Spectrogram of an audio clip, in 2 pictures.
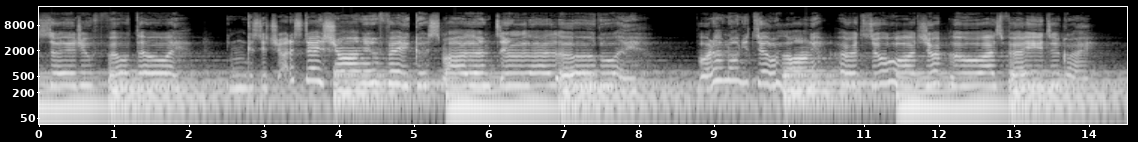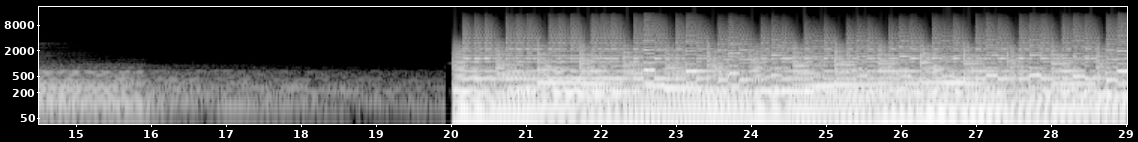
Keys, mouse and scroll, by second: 0.0-1.8 drag, 2.4 click, 6.0 click, 7.1 click, 9.2-10.2 drag, 11.5-14.5 drag, 15.0-18.0 drag, 20.1 space, 23.4-26.4 scroll down 1, 27.3 space.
